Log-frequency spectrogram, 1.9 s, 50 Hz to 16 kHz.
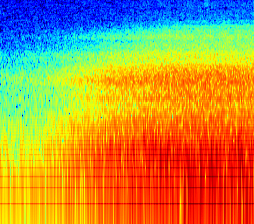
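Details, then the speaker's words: Baby Lakewood box fan model C-122X after cord splice, cleaning and oiling: soft, even rush of air swelling as the blades come up to speed, no rattle or motor hum. Running fine, like a wind tunnel. "i mean jeez it's like a wind tunnel so this will get put to good use"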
